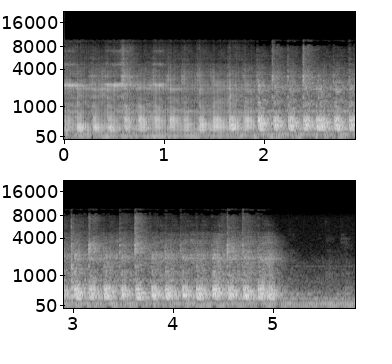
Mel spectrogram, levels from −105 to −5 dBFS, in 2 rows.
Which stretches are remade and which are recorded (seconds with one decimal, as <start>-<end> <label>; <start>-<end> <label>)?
0.0-1.9 remade; 1.9-5.8 recorded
